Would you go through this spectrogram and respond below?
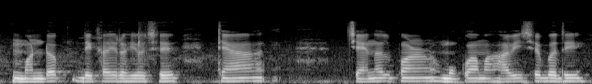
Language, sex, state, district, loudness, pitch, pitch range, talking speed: Gujarati, male, Gujarat, Valsad, -15 LUFS, 145 Hz, 135-150 Hz, 110 wpm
